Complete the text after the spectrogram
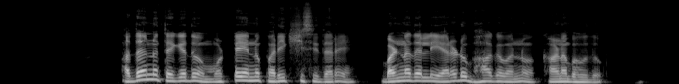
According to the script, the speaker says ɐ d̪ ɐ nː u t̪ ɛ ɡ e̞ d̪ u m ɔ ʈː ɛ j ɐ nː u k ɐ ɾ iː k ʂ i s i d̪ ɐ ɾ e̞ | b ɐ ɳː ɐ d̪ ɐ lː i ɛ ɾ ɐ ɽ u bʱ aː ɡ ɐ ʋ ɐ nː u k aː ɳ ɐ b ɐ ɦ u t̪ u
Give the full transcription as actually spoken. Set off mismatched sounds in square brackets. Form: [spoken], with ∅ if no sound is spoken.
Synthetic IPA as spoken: ɐ d̪ ɐ nː u t̪ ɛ ɡ e̞ d̪ u m ɔ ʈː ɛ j ɐ nː u [p] ɐ ɾ iː k ʂ i s i d̪ ɐ ɾ e̞ | b ɐ ɳː ɐ d̪ ɐ lː i ɛ ɾ ɐ ɽ u bʱ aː ɡ ɐ ʋ ɐ nː u k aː ɳ ɐ b ɐ ɦ u [d̪] u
